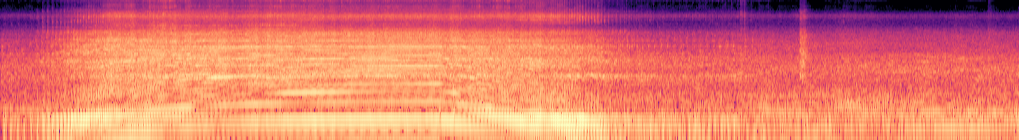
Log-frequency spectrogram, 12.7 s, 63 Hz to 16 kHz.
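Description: Honda Supra X 125 FI's single-cylinder four-stroke fuel-injected engine revved up from idle, held at high revs for about four seconds, then let drop back to a steady idle. It is running after a stutter (brebet) under throttle, which the mechanic traced to the fuel supply.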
